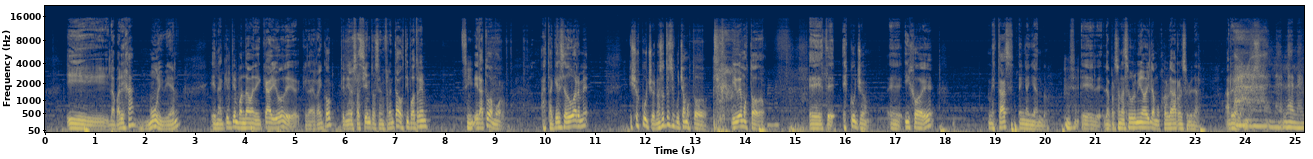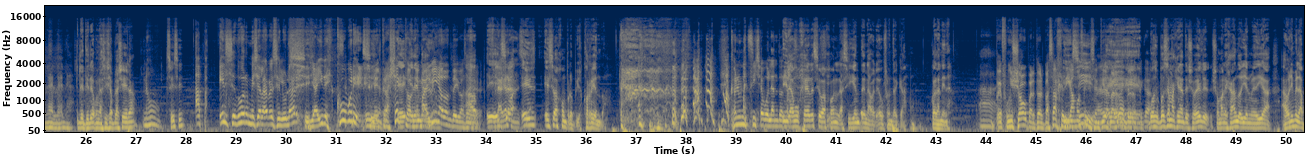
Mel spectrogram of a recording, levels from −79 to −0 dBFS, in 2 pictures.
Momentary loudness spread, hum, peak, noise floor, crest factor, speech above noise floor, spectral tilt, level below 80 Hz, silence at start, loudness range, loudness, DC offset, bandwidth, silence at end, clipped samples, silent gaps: 9 LU; none; -4 dBFS; -41 dBFS; 14 dB; 23 dB; -5.5 dB/octave; -32 dBFS; 0.05 s; 4 LU; -19 LUFS; under 0.1%; 16 kHz; 0 s; under 0.1%; none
